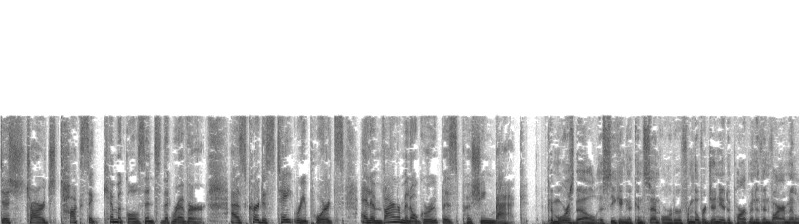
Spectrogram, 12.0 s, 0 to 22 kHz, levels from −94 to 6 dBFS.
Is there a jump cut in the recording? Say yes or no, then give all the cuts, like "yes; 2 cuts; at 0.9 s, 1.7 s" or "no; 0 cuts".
yes; 3 cuts; at 2.6 s, 8.6 s, 10.5 s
